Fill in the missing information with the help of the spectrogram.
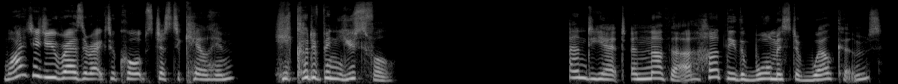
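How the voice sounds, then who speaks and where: A woman's voice: high-pitched, normal speed, no room sound, clean studio sound. A woman voicing a guarded, secretive young female cleric in a video game, speaking in a cool, wry, clipped way. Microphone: dry close studio mic.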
